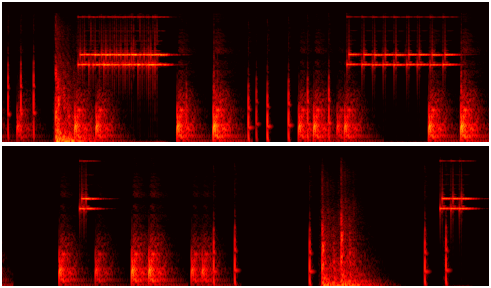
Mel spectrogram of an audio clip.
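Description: Wooden pieces crack and shatter in quick bursts.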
